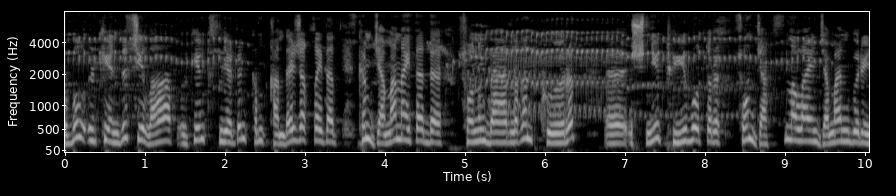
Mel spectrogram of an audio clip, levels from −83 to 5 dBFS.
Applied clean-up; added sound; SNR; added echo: classical method log-MMSE.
